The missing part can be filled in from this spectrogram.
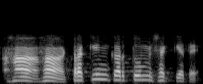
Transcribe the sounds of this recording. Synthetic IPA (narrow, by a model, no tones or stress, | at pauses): ɦãɦãʈɾɐkiŋɡkəɾt̪uːmiɕɐkjɐt̪ḛː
